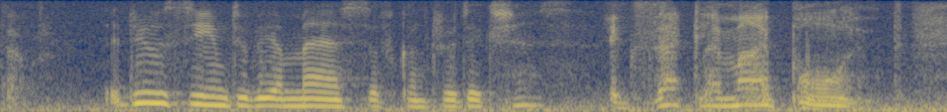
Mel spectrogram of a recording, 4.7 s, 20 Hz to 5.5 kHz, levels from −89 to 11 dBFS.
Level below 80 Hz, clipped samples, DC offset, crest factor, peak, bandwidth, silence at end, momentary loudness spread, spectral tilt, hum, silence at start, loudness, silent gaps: -26 dBFS; 0.4%; 1%; 12 dB; 0 dBFS; 5.4 kHz; 0 s; 12 LU; -8.5 dB/octave; none; 0 s; -12 LUFS; none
